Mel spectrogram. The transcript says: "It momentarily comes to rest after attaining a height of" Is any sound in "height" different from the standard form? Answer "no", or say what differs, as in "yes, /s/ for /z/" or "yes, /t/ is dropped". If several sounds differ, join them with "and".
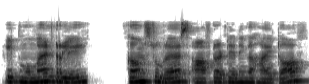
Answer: no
